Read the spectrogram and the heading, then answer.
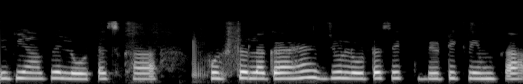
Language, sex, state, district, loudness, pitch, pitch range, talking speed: Hindi, female, Bihar, Gopalganj, -16 LUFS, 275 Hz, 265-285 Hz, 185 wpm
